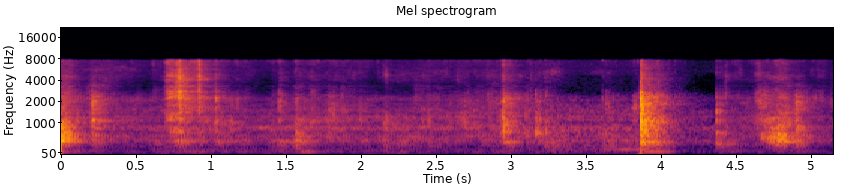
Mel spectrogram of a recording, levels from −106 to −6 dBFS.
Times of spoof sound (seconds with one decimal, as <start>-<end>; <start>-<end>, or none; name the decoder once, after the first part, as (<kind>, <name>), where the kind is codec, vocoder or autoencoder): 0.0-3.1 (vocoder, Vocos); 4.4-5.2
